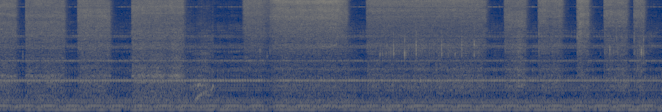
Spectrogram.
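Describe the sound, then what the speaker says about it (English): An airbrush sprays paint onto a diorama base in a steady, close, continuous hiss that breaks off briefly several times as the trigger is released, with a low background hum underneath. "That should be enough as far as the airbrush is concerned."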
